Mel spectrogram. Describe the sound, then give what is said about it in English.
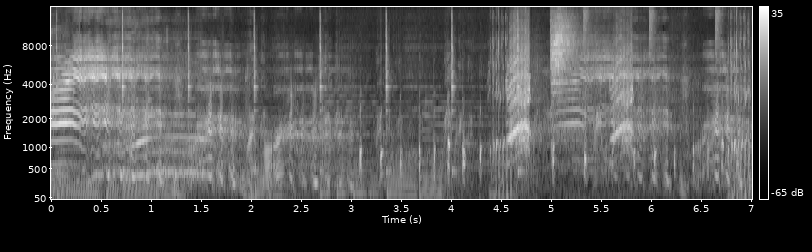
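A horse whinnies once, its shaky rising-and-falling cry cutting through a bright, bouncy music track, with a voice singing along around it. “The horse goes neigh.”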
